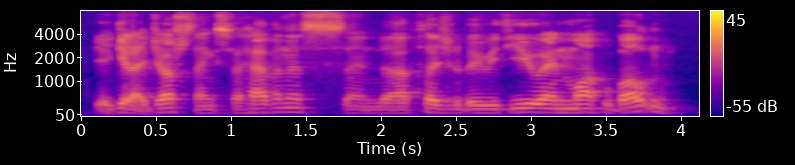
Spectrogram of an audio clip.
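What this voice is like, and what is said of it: Australian accent. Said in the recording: “everybody can tell by ... accent he is uh, he is here from Australia”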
